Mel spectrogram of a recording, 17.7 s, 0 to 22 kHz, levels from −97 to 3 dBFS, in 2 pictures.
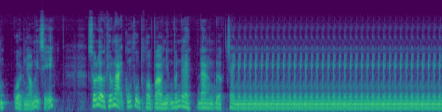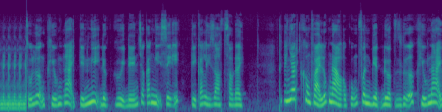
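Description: Throughout the clip there is clock drift between sender and receiver: the sender's audio clock runs roughly 5% slower than the receiver's. Because audio arrives more slowly than it is played out, the jitter buffer keeps draining, and the receiver has to stretch what it holds to avoid running dry. The result is a speech track whose timing never sits quite steady, with small hiccups recurring at uneven intervals.

From 0.18 s to 4.17 s those adjustments show up as repeated timing corrections. The receiver repeatedly inserts short repeated slices to stay in step with the slow sender, adding about 40 ms in total over the stretch and playing it at roughly 99% speed. Each edit is small and all of them lengthen the audio, so the effect is a faintly dragging, unsteady tempo rather than any single obvious glitch.

From 0.40 s to 16.91 s there are scattered short gaps: around fifteen packets went missing or arrived too late, spread out across the clip. 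Each hole was concealed by extending the preceding sound, covering about a second in all, roughly 5% of that span, with the longest patch around 70 ms. The speech stays clear, but brief smears, ticks and hiccups surface now and then.

From 4.76 s to 9.36 s a broken-record loop takes over. The stream stalled, most likely in the player or encoder, and kept delivering the last fragment it held. A 0.11 s slice repeats back to back 41 times, producing a rapid stutter for over four and a half seconds. Whatever speech should have played during that time is lost.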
